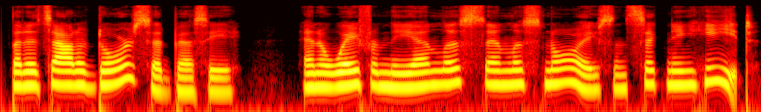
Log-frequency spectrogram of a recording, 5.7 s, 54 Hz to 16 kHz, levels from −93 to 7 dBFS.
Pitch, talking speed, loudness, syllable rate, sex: 210 Hz, 180 wpm, -18 LUFS, 4.7 syllables/s, female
